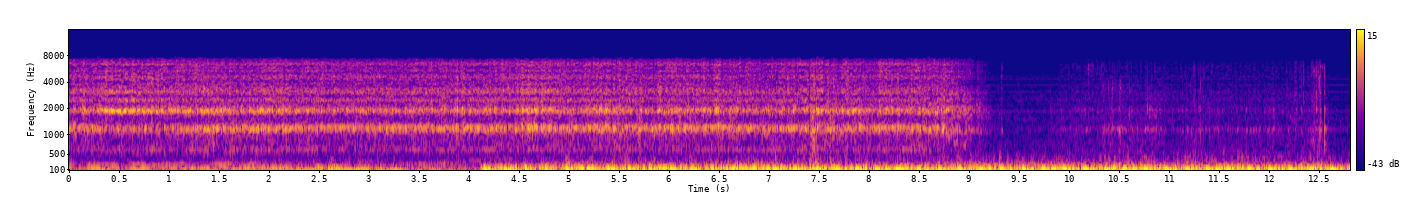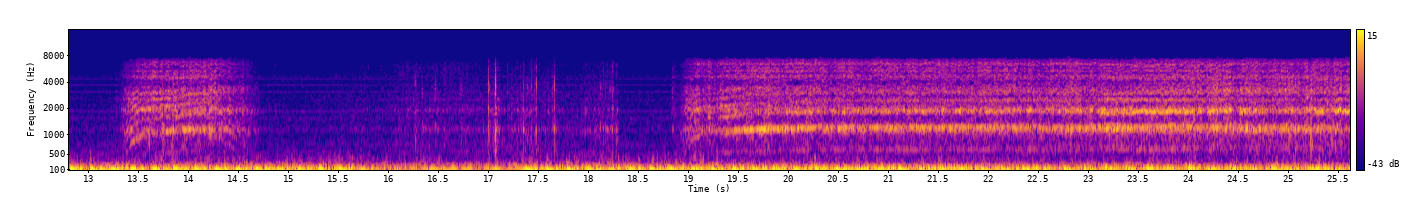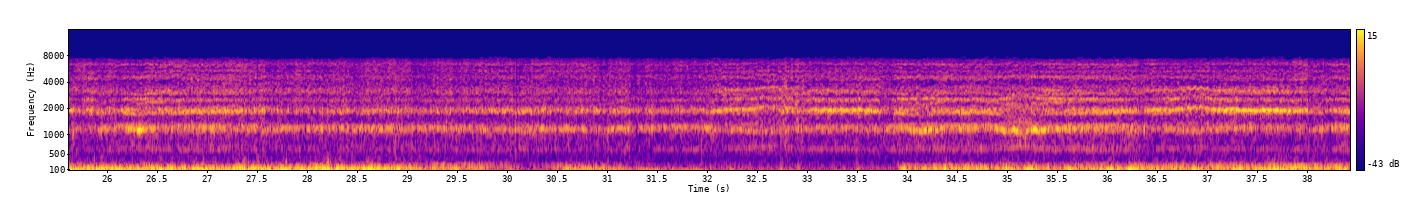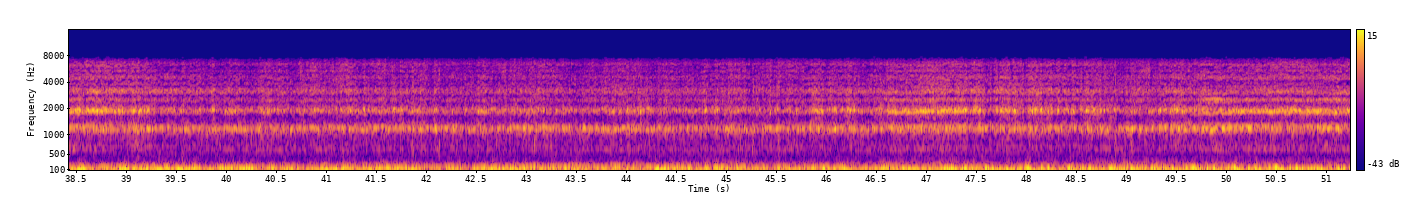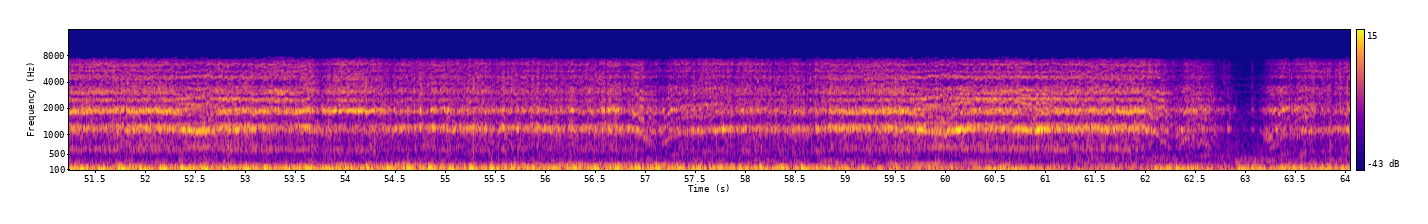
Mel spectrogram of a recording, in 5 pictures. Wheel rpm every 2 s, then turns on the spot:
160, 160, 160, 160, 90, 10, 40, 40, 20, 60, 160, 160, 160, 160, 160, 160, 160, 160, 160, 160, 160, 160, 160, 160, 160, 160, 160, 160, 140, 160, 160, 90.
10-12 16-18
